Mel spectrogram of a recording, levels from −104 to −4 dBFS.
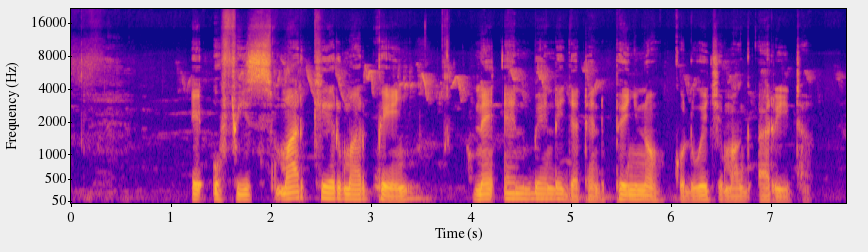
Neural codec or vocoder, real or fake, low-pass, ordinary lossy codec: none; real; none; none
